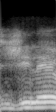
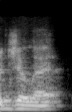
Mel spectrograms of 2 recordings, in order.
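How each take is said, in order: First: "Gillet" said zhee-LAY, silent T; French pronunciation. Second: "Gillette" said juh-LET, T sounded; anglicized pronunciation. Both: Shown as a demonstration. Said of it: "it's Gillet or Gillette".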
